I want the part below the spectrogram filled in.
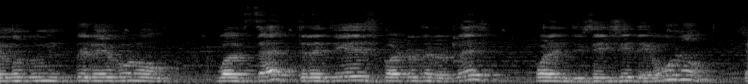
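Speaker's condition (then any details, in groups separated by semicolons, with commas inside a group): Cerebral palsy; difficulty speaking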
